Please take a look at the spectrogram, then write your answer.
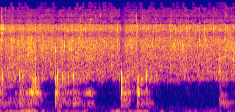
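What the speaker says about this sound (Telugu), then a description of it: "ఉల్లిపాయలు మంచిగా వేయించేసుకోవాలి" Onions frying in a pan for a cluster bean (goruchikkudu) fry, a steady close sizzle broken by a few scraping stirs of a spatula, no voices.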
